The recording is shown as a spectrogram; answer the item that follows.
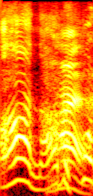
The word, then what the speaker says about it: わんばんこ: 「こんばんは」ですが、「わんばんこ」と発音します。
